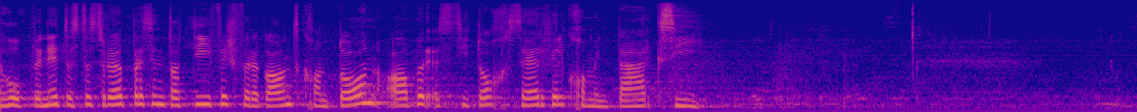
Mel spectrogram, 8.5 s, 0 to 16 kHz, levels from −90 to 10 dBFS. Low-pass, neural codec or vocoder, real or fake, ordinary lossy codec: 14.4 kHz; none; real; none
